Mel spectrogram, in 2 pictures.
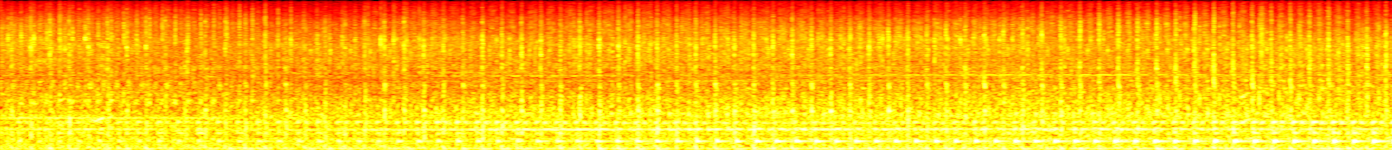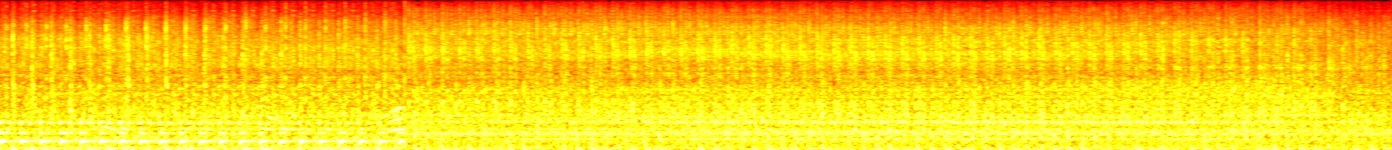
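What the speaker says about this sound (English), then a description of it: "So this is what we call stationary engines." Vintage stationary engines running at a steam and vintage rally, giving a steady, rhythmic chugging over a continuous mechanical drone; the mix shifts partway through as one engine drops out.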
